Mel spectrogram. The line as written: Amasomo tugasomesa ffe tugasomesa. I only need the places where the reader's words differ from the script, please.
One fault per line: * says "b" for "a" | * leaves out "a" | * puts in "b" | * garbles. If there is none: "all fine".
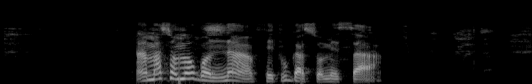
* says "gonna" for "tugasomesa"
